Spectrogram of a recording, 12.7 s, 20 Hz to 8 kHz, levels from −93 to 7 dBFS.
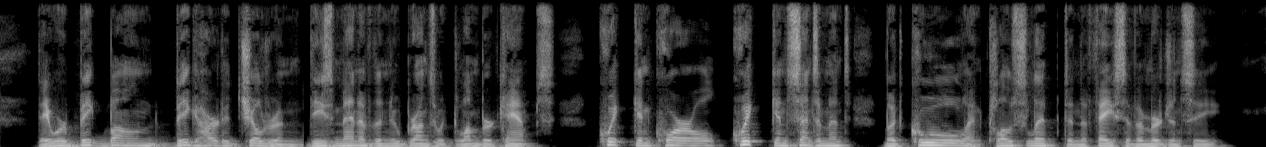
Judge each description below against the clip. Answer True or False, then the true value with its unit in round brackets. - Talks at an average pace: True (145 wpm)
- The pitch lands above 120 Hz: False (110 Hz)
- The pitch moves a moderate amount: True (3.9 semitones)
